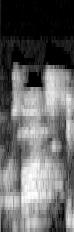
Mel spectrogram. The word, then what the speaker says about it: Kozlowski: Aqui, professora, com vocês hoje, professora Cláudia Kozlowski. Vê se eu acertei a pronúncia do seu nome, Cláudia. Acertou. Perfeito.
